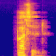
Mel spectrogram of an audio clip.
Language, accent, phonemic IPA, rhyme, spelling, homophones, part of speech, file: English, Australia, /ˈbʌtɪd/, -ʌtɪd, butted, budded, verb / adjective, En-au-butted.ogg
- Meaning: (verb) simple past and past participle of butt; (adjective) 1. Affixed with a butt joint 2. Having a butt or backside (of a specified kind)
